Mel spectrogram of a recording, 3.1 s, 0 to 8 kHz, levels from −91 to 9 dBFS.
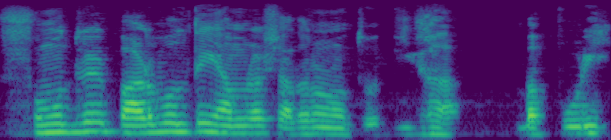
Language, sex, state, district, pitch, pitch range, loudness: Bengali, male, West Bengal, Kolkata, 155 Hz, 135-175 Hz, -21 LUFS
